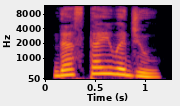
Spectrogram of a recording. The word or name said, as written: ದಸ್ತಾವೇಜು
